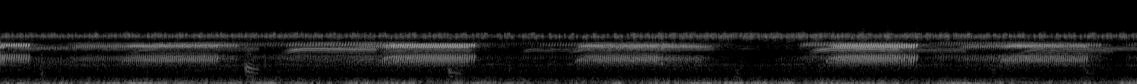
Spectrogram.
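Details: Swamp frog chorus captured with a Nokia Lumia 1020, many callers overlapping in long buzzy trills lasting one to two seconds each, alternating loud and softer bursts over a constant high background drone.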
